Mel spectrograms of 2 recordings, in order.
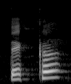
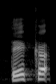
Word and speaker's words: teka: Existe o Pantum Teka, Teki. Aliás, antes o Nazihat, né? Nazihat se escreve N-A-S-I-H-A-T. Nazihat. Tem o Pantum Teka, Teki. Teka é T-E-K-A, Teki é T-E-K-I.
